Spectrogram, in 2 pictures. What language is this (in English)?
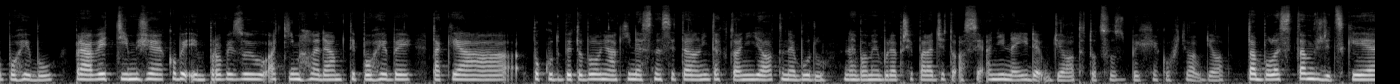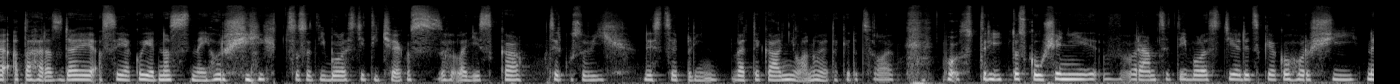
Czech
